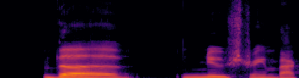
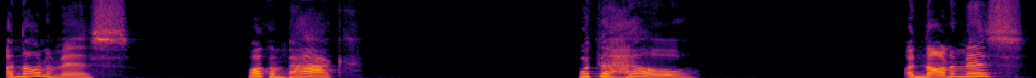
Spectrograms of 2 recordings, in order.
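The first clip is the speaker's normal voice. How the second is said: excited shouting; 8 semitones higher, 4 dB louder than usual. Real, not acted. Surprise anonymous big gift.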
